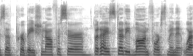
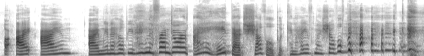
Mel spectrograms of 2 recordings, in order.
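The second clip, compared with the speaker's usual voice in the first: stammering, high-pitched incredulous question; comically panicked reluctance, voice climbing; flustered disbelief; 8 semitones higher than usual. Retold or imitated. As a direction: squeak up into a dismayed, laughing plea. Flustered reaction to unexpected door job.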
